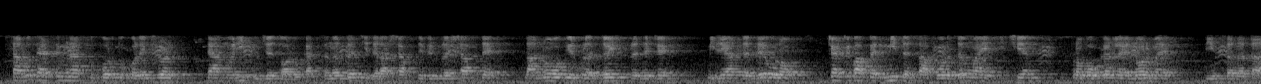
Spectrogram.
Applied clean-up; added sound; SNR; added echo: none; Bird; 12 dB; reverberation time 0.9 s.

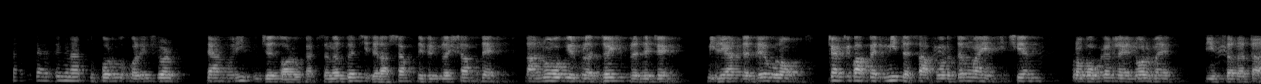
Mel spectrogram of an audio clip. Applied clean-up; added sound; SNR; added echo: neural mask model DeepFilterNet 3.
